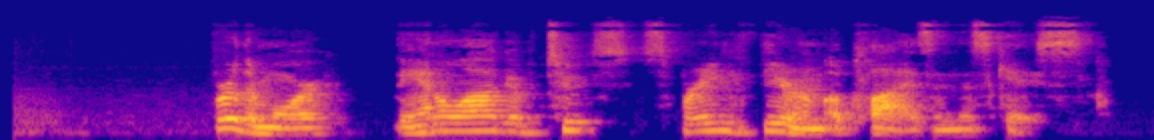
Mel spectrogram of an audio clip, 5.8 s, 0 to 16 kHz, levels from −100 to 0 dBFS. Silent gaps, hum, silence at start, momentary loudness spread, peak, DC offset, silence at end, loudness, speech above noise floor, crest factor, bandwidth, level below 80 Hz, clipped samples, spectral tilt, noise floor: none; none; 1.1 s; 16 LU; -2 dBFS; under 0.1%; 0.4 s; -20 LUFS; 47 dB; 18 dB; 9.6 kHz; -70 dBFS; under 0.1%; -6 dB/octave; -66 dBFS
